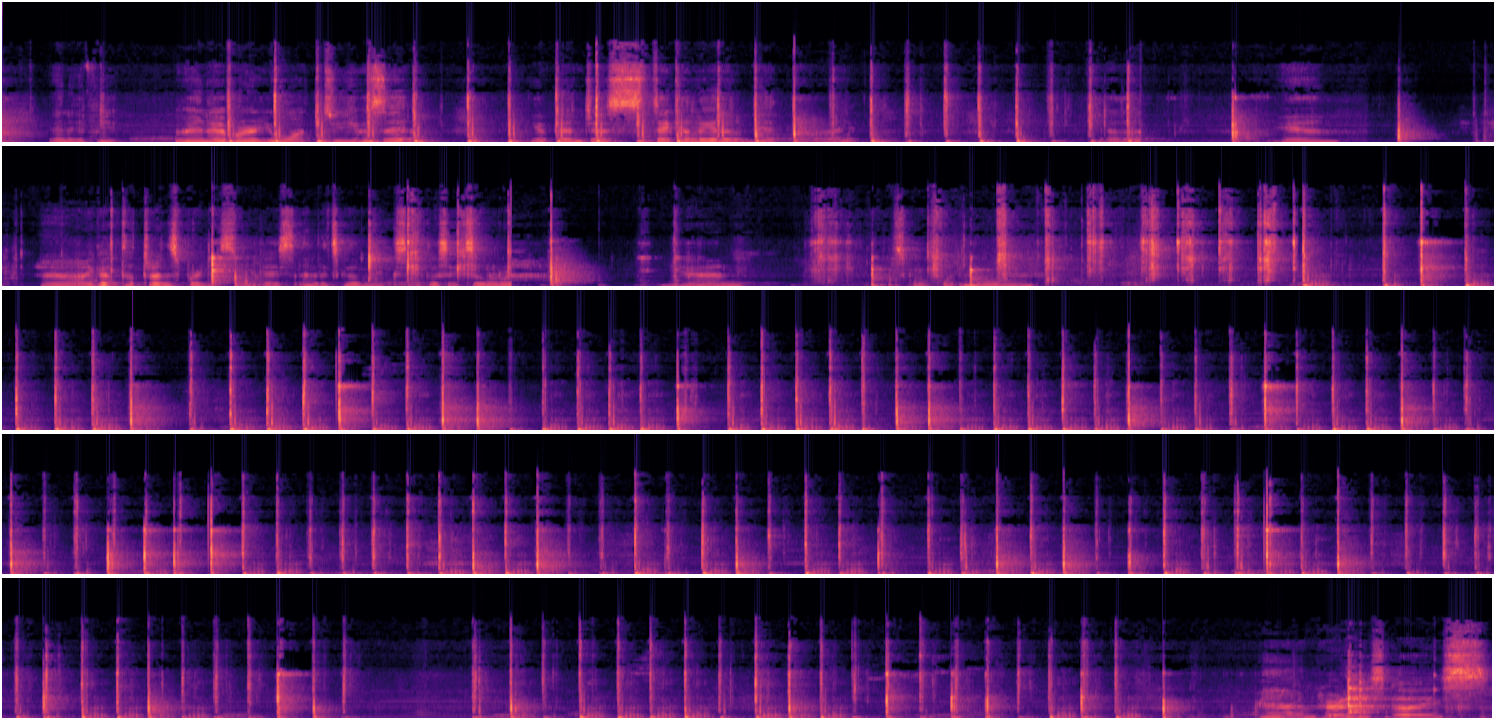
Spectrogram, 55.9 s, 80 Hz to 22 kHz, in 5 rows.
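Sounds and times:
pestle pounding in stone mortar: 1.7s - 8.6s, 20.9s - 47.5s, 48.2s - 53.7s.

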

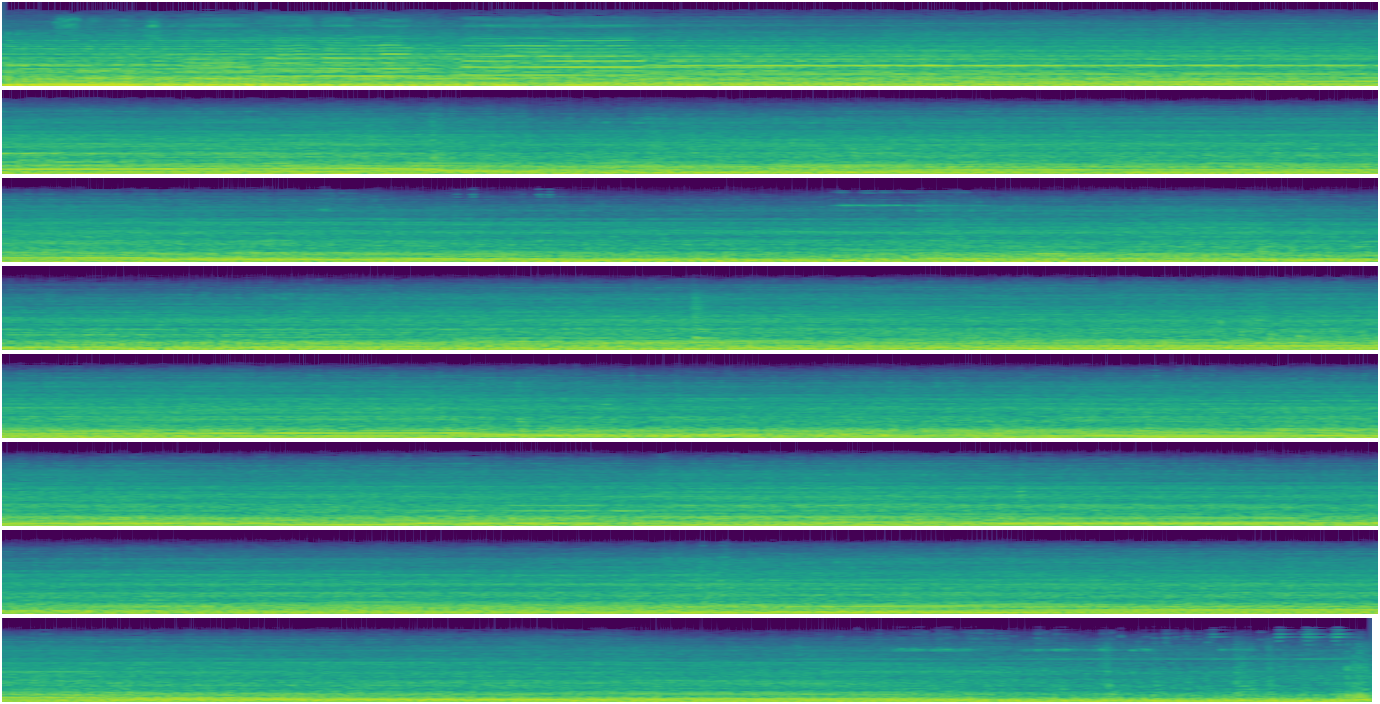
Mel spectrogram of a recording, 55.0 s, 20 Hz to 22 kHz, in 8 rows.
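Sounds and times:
motorcycle engine running: 0.0s - 55.0s
wind and road noise: 0.0s - 55.0s.

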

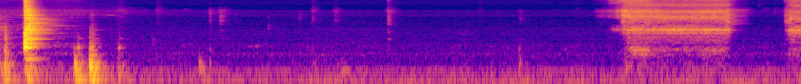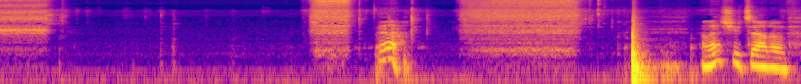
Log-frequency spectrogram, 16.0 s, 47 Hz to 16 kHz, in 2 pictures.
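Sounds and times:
aerosol spray bursts: 6.1s - 8.6s, 11.1s - 11.6s, 12.6s - 14.0s.

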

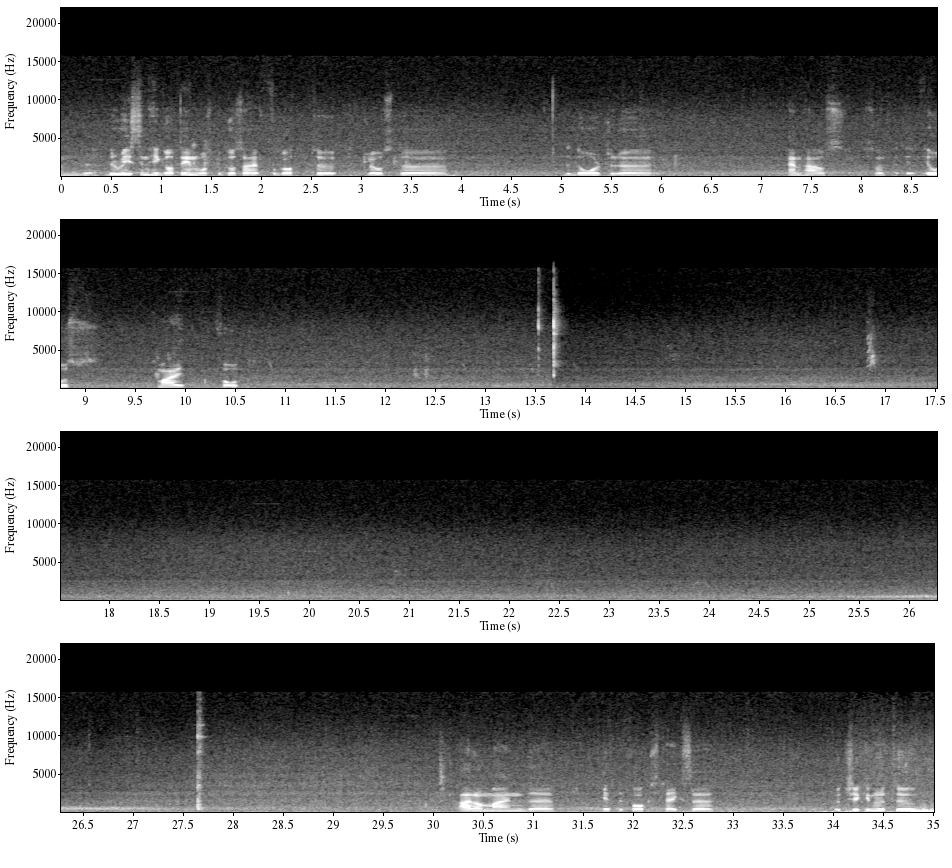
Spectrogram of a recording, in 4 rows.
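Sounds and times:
outdoor background hiss: 0.0s - 35.0s.

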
